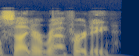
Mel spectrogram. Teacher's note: that the rafes were Italians he addressed the Elder raferty Gravely pronouncing the name with the accent on the second syllable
